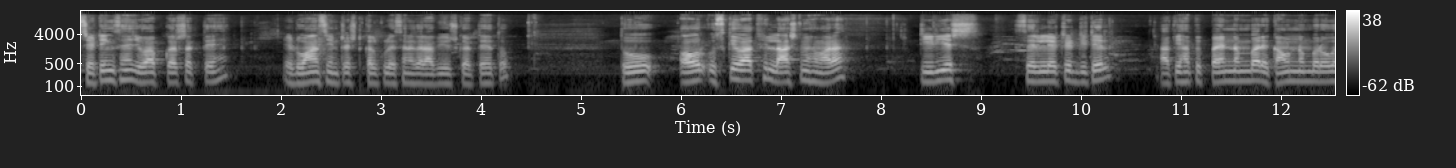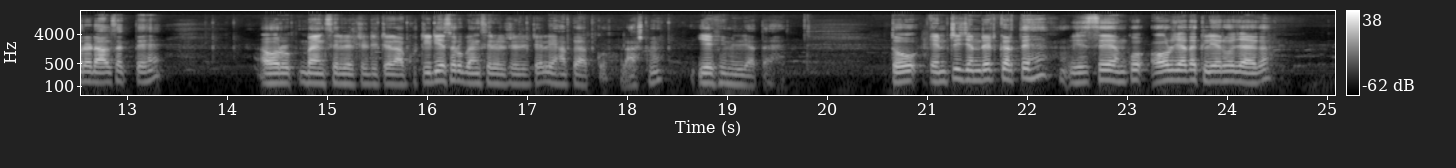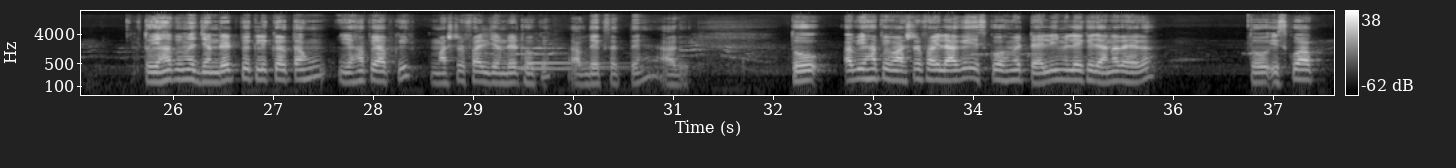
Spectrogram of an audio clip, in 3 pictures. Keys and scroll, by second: 0.3 Left, 2.2 Right, 7.7 Left, 8.5 Right, 10.2 Left, 10.7 Right, 12.4 Right, 13.8 Left.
